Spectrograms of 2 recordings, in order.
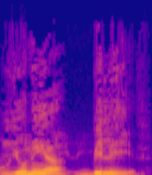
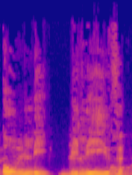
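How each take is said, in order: First: The first word is said as 'yonia'. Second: The first word is said as 'only'. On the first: The speaker calls it wrong. "ils disaient « Yonia Believe »" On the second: The speaker calls it right. "au lieu de prononcer « Only Believe »"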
